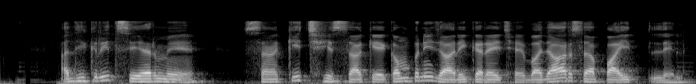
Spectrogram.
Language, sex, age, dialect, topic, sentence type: Maithili, male, 25-30, Bajjika, banking, statement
